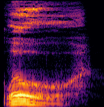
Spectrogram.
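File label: horse stop walk adult, English; Warframe; Duviri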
